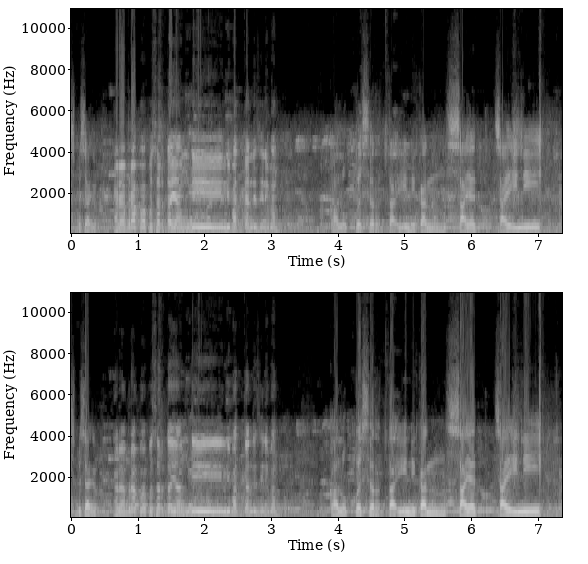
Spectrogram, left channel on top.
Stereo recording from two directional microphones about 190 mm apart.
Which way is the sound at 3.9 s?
60° right (ahead or behind).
